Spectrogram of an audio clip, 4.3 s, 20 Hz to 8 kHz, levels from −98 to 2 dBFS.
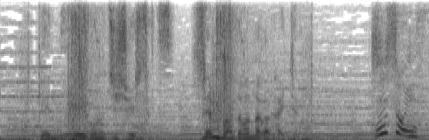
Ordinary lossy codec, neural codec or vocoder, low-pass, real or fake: none; none; none; real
